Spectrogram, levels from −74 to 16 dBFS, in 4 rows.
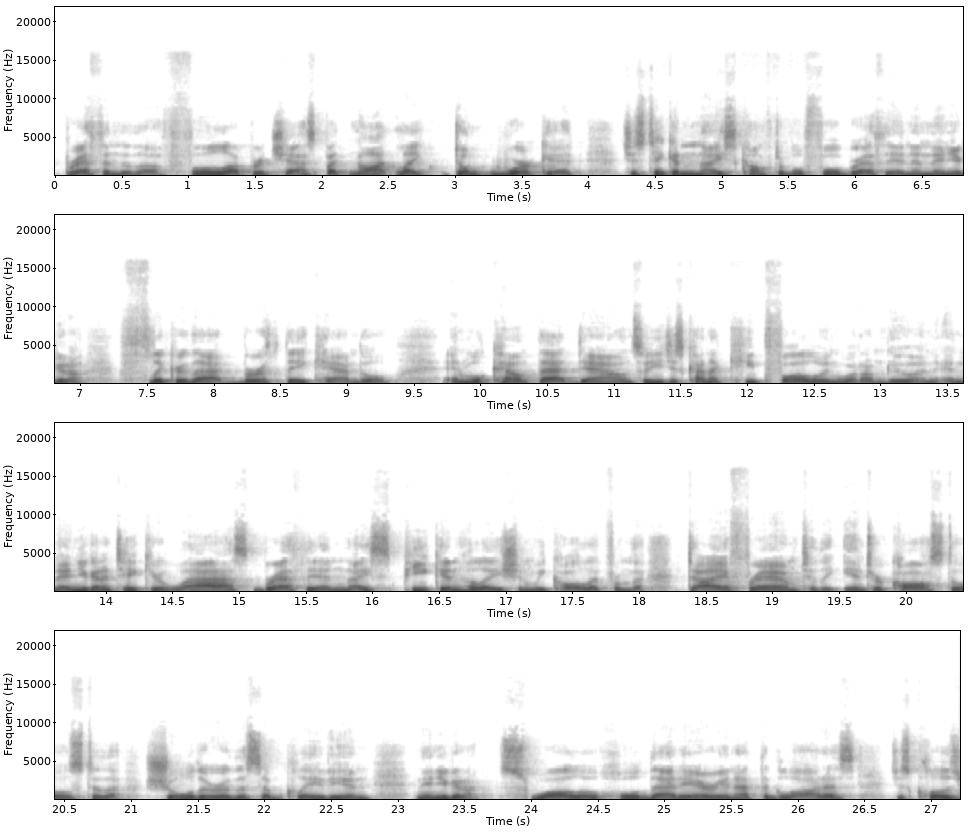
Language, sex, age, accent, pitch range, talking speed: English, male, 50-69, American, 90-110 Hz, 190 wpm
